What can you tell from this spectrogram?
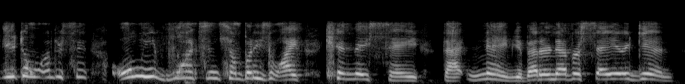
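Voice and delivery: very high, incredulous gnome voice; scolding gnome, exasperated. Acted. Surface gnome warns an outsider never to say the name, high and exasperated. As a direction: warn them off in a squeaky, exasperated pitch.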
